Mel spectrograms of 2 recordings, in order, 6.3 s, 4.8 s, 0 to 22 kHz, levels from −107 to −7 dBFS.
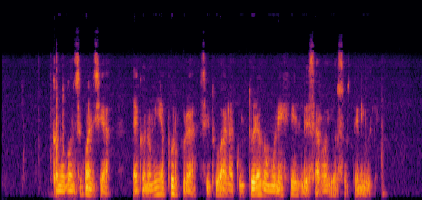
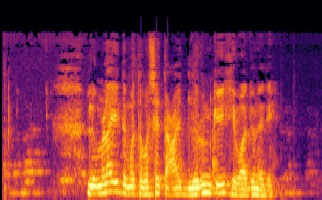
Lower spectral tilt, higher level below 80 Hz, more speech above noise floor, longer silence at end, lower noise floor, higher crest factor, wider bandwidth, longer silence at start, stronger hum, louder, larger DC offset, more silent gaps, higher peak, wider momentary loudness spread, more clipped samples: about the same, -6 dB/octave vs -7 dB/octave; second, -76 dBFS vs -48 dBFS; first, 42 dB vs 27 dB; first, 0.6 s vs 0.45 s; first, -69 dBFS vs -39 dBFS; first, 20 dB vs 14 dB; second, 8.8 kHz vs 11 kHz; first, 0.8 s vs 0.05 s; neither; second, -28 LUFS vs -12 LUFS; neither; neither; second, -8 dBFS vs 0 dBFS; second, 10 LU vs 18 LU; neither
